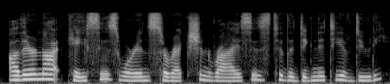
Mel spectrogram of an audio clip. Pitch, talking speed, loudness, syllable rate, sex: 190 Hz, 185 wpm, -18 LUFS, 6.2 syllables/s, female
